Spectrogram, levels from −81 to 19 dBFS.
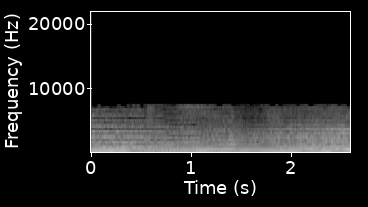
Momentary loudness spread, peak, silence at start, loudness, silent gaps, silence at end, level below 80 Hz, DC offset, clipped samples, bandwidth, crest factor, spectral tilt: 4 LU; -2 dBFS; 0 s; -16 LUFS; none; 0 s; -34 dBFS; under 0.1%; under 0.1%; 7.8 kHz; 12 dB; -5 dB/octave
